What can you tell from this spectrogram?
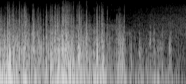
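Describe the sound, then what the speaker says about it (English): Strong wind buffets the microphone with loud, rumbling gusts, easing off toward the end. "It is still super windy."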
